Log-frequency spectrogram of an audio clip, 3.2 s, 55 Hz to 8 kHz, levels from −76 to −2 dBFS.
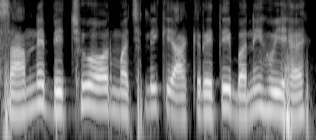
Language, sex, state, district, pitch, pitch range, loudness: Hindi, male, Jharkhand, Ranchi, 150 Hz, 140-170 Hz, -16 LUFS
